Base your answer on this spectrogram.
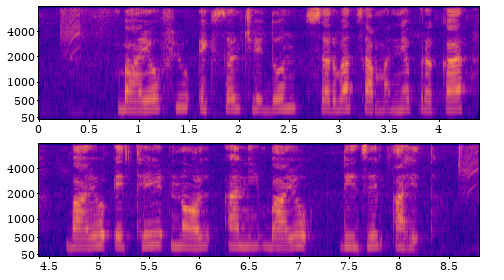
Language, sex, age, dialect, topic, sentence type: Marathi, female, 31-35, Varhadi, agriculture, statement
